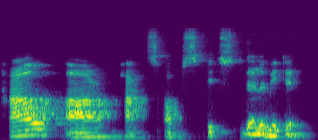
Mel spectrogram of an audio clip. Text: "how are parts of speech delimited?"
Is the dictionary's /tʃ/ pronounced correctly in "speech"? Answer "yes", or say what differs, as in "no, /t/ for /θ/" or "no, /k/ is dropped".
no, /s/ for /tʃ/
